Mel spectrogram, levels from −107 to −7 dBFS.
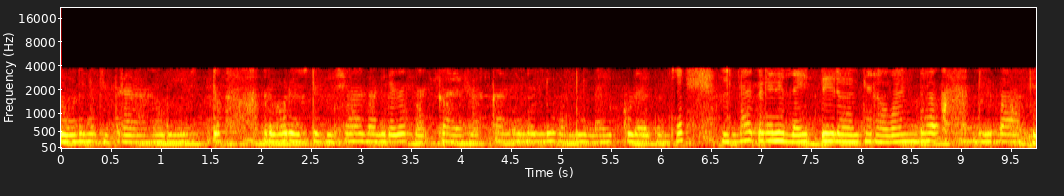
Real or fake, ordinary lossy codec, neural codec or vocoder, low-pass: fake; none; codec, 44.1 kHz, 3.4 kbps, Pupu-Codec; 3.6 kHz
